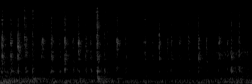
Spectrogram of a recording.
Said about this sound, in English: I wasn't going to do this, which is why you hear me clacking away at my keyboard, but I do think it's important.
